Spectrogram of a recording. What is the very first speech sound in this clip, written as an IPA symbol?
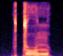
t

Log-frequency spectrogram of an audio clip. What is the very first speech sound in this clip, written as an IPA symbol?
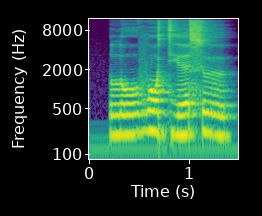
l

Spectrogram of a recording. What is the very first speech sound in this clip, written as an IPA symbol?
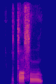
tˤ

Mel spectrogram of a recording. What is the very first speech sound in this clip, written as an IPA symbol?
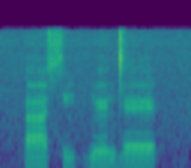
a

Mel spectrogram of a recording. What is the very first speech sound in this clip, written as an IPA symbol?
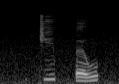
c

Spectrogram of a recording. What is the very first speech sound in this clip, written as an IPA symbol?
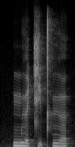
m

